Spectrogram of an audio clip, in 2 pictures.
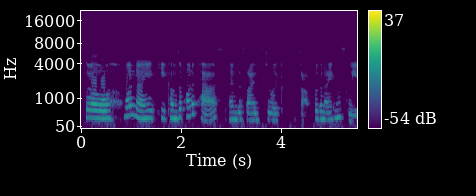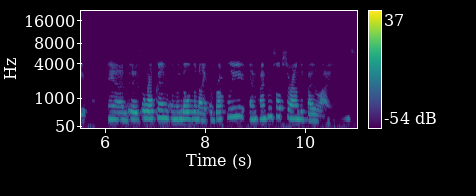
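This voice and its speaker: A woman's voice: on the high side, moderate pace, warm tone, lo-fi sound. A woman hosting a podcast, retelling a story in a casual, irreverent way with slang and swearing. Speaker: podcast host telling a story.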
